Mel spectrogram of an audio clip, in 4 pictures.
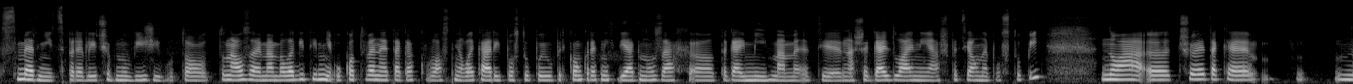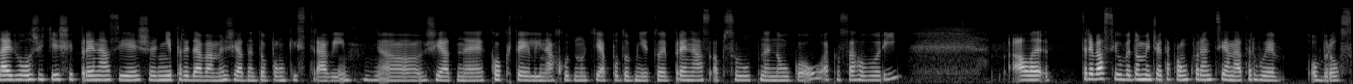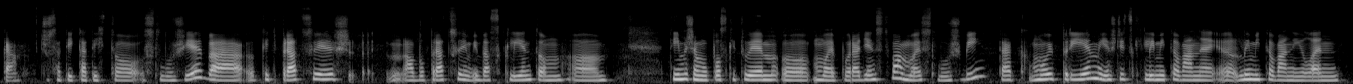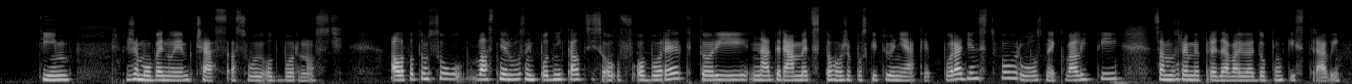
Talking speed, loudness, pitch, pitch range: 140 wpm, -24 LUFS, 205 Hz, 195-220 Hz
